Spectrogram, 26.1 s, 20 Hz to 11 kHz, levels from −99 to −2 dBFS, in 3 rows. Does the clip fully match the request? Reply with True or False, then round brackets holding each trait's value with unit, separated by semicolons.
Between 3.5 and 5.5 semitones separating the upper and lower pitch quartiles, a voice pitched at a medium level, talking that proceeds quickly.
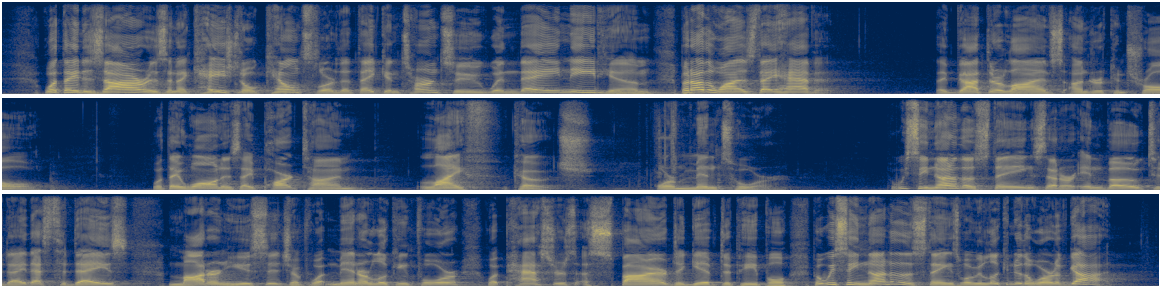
False (4.0 semitones; 155 Hz; 190 wpm)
